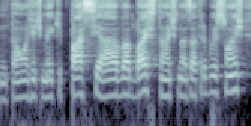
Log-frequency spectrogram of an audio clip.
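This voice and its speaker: Speaking in a Rio de Janeiro accent, a man with a fairly high pitch and a dark, mellow tone talks at a moderate pace with fairly even intonation, on a very clean recording with a silent background. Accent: Rio de Janeiro (carioca) accent, noticeable. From Brazil, Rio de Janeiro city. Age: 40s. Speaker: notary. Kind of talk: podcast interview. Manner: hesitant, many fillers.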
